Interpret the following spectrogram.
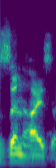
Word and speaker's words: Sennheiser: Il semble qu'il faut prononcer Sennheiser. Ah oui, c'est juste Sennheiser. Écoute, j'écoutais les vidéos de l'entreprise, c'est Sennheiser. En allemand, il faudrait probablement dire Sennheiser. Sennheiser.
